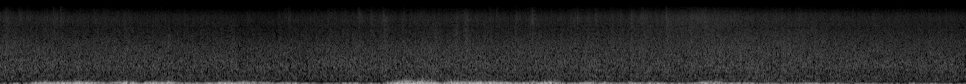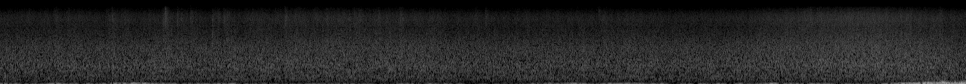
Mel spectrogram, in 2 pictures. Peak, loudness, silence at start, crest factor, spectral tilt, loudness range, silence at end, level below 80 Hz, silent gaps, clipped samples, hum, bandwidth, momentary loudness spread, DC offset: -16 dBFS; -38 LUFS; 0 s; 18 dB; -2.5 dB/octave; 5 LU; 0 s; -38 dBFS; none; under 0.1%; none; 16 kHz; 7 LU; under 0.1%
